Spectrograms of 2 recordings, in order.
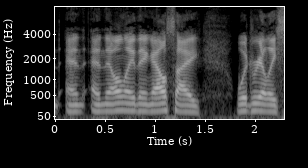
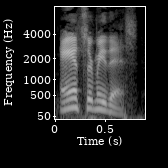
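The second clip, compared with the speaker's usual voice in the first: ordinary delivery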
